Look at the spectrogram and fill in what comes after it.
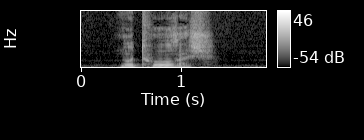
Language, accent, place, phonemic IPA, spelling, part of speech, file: German, Germany, Berlin, /noˈtoːʁɪʃ/, notorisch, adjective, De-notorisch.ogg
- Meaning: notorious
